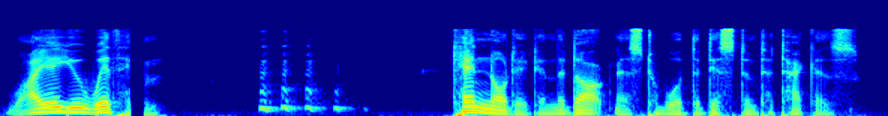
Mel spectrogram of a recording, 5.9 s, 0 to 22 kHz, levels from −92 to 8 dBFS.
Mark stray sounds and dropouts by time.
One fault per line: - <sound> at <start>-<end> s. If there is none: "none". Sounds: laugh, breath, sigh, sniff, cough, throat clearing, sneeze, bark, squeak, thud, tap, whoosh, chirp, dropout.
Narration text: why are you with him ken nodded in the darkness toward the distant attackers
- dropout at 0.9-1.0 s
- laugh at 1.7-2.5 s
